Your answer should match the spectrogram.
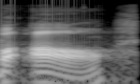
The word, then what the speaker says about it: Baal: number of times in scripture it's technically it's pronounced Bal and meab Baal is not a boy who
